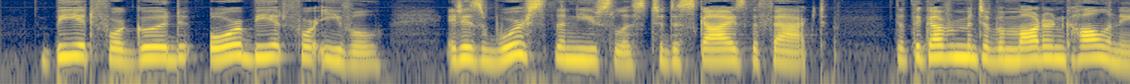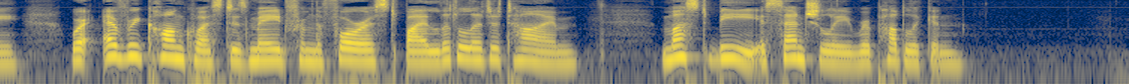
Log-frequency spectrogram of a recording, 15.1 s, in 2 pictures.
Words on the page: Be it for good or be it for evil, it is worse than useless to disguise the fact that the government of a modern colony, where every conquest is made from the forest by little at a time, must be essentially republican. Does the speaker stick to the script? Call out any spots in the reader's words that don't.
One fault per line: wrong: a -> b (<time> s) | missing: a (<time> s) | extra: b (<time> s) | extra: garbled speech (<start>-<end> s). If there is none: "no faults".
no faults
